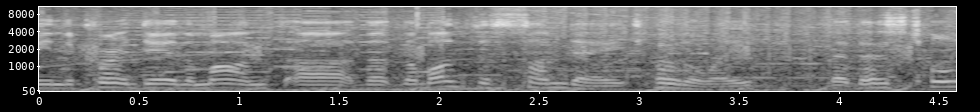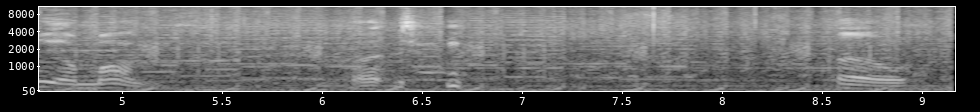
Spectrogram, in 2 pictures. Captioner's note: chuckles; chuckles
